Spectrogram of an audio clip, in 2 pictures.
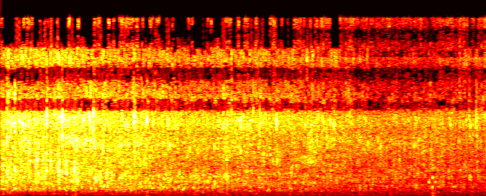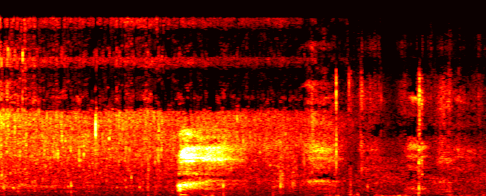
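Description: A waterfall pours steadily onto a snowy mountain trail on the Appalachian Trail, a broad continuous rush of falling water close by, briefly disturbed by a louder splash or thump near the end.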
